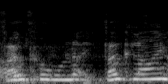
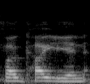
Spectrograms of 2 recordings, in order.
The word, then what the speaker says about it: Vocalion: Vocaline or vocalite? How do you pronounce that? Vocalion. It's Vocalion.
